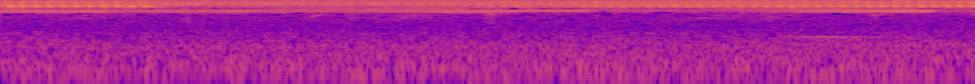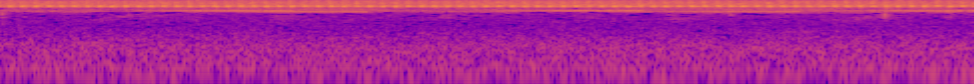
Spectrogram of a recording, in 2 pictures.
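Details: A starry-night cricket chorus in calm wind: shrill, fast-pulsing trills fade briefly after the first half second, then swell back to a steady, even chirr over soft background noise.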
